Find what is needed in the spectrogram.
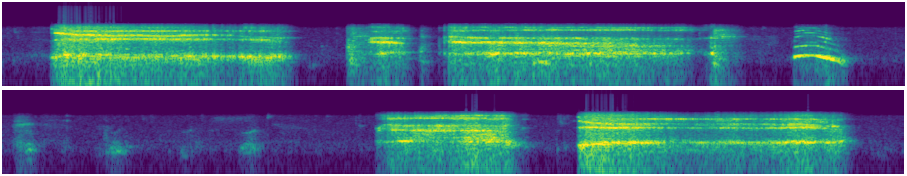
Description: burping loud and powerfully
